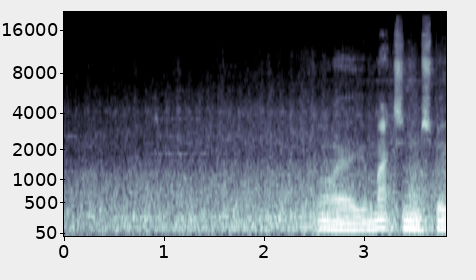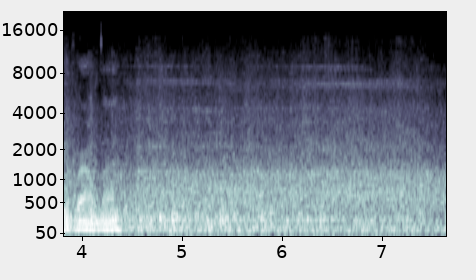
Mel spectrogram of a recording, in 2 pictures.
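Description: A Fowler freight steam locomotive runs through the Transport Fever game world, its layered horn-like tones swelling for a couple of seconds over a steady rumbling rail background while someone talks.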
